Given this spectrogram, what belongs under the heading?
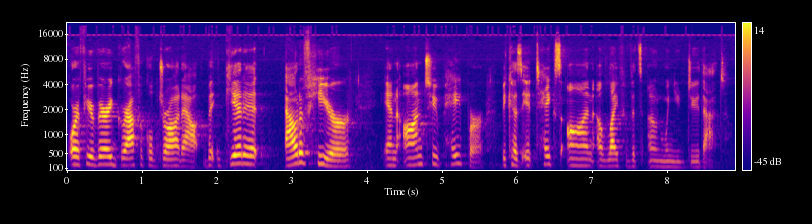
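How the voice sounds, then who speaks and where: A woman's voice: fairly low pitch, normal speed. A woman speaking as a motivational workshop leader to a live group, conversational and emphatic, often using rhetorical questions.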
